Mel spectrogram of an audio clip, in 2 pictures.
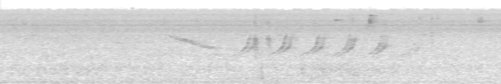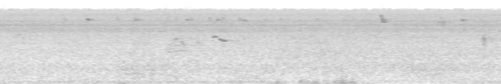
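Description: A songbird singing: one falling whistled note about two seconds in, then a quick run of about five falling whistles, with a single short high chirp a few seconds later, over a steady outdoor hiss.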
